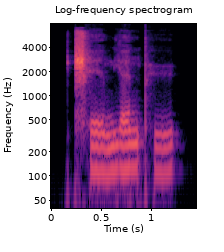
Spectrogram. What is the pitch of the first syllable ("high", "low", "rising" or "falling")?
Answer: low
